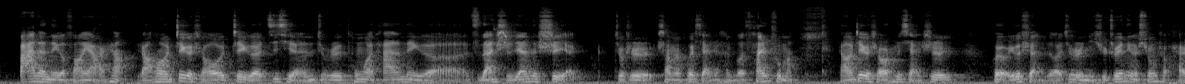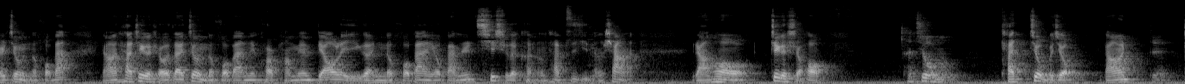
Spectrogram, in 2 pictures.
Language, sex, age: Chinese, male, 20-39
